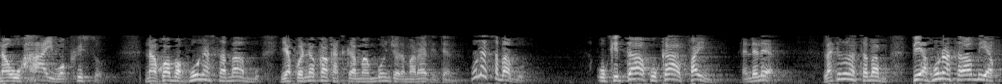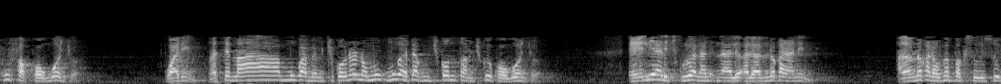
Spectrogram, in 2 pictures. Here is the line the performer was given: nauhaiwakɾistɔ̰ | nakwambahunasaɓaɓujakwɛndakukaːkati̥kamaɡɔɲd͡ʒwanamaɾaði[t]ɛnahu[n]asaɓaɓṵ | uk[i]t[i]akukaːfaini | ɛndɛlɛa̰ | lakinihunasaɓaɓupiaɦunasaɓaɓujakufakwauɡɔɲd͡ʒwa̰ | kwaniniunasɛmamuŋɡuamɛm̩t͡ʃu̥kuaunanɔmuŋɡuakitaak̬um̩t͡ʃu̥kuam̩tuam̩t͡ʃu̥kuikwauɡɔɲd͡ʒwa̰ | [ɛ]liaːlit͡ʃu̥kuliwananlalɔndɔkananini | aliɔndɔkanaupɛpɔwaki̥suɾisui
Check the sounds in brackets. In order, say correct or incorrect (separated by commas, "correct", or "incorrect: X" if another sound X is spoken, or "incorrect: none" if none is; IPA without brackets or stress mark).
correct, correct, correct, incorrect: a, correct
